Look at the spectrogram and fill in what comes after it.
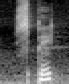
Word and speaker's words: Speich: Ben, je sais pas son nom, comment ça se prononce. Christine Speck. S-P-E-I-C-H. Speck.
